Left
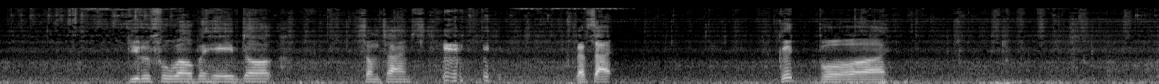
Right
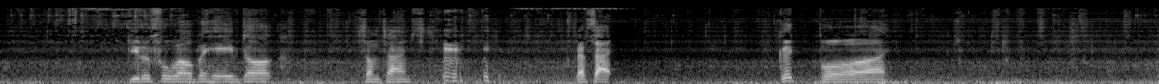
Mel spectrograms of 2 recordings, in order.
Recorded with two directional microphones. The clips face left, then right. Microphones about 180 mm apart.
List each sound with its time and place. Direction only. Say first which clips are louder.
1.3 s a man's voice: left 1 dB; 15° left (ahead or behind)
4.4 s a sound: even; 10° left (ahead or behind)
5.8 s a man's voice: even; 5° left (ahead or behind)
7.8 s a man's voice: even; 10° left (ahead or behind)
